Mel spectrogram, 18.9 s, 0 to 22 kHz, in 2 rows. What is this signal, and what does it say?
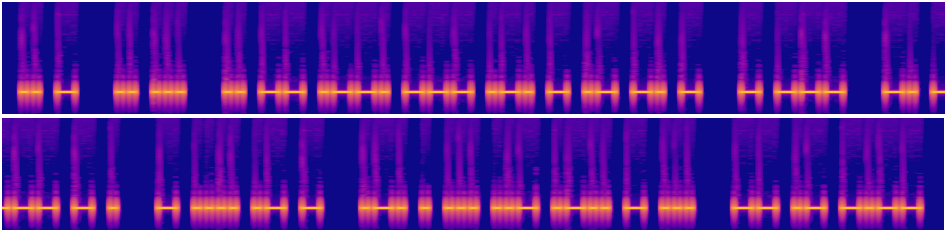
Morse code, heard as a keyed tone, about 21 wpm, 700 Hz. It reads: IT IS IMPORTANT TO NOTE THAT RESULTS MAY
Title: Sentences with 6-Word Phrases - 20wpm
